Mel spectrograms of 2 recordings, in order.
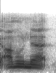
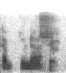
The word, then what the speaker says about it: Amunet: Yeah, people say Amunet, but the U vowel is actually coming from the Coptic pronunciation of Amun. So it's that name Amunet is a blend of both pronunciation systems, creating just even worse nonsense than either one of them alone. Her name would probably be something like Amuna.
